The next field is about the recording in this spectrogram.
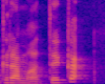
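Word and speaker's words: gramatyka: пам'ятати і розуміти що іменники які закінчуються на ікка за винятком слова музика ораз Паприка будуть мати наголос не на перед останній склад як більшість слів польській мові а далі напевно вже Вам вирішувати Як вам говорити звикати але правильно казати математика фізика політика мами тутй приклад польська граматика Бачите я навіть на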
